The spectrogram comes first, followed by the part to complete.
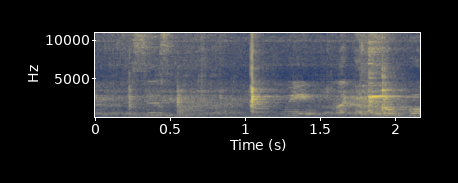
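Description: Kitchen utensils clinking and knocking against a metal stockpot, with one sharp knock about a second in.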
